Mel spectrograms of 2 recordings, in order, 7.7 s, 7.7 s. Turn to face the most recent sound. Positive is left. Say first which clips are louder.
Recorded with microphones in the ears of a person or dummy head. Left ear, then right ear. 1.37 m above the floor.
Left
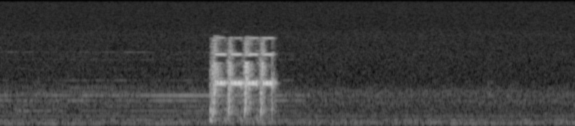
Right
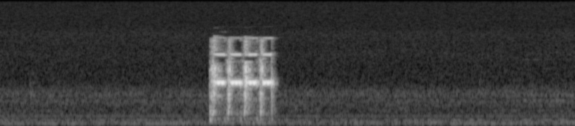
# right 9 dB
turn(degrees=-40)  # may be behind; listen again after turning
